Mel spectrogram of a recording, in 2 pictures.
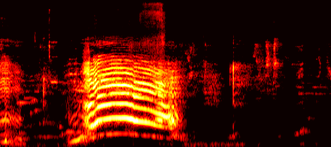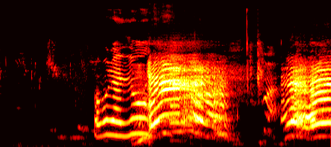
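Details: Goat bleating during the birth of a kid: two long, loud, wavering bleats, each about a second and a half, separated by a quiet gap, with faint voices in the background.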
